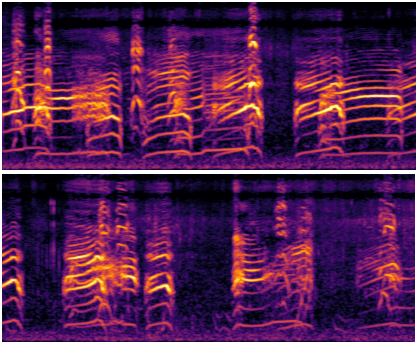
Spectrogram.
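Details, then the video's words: Great black-backed gulls making complaining sounds: bursts of two to four drawn, nasal mewing wails separated by short gaps. The bursts repeat roughly every one to two seconds. "SVARTBAK SEAGULLS FUNNY COMLAINING SOUNDS"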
